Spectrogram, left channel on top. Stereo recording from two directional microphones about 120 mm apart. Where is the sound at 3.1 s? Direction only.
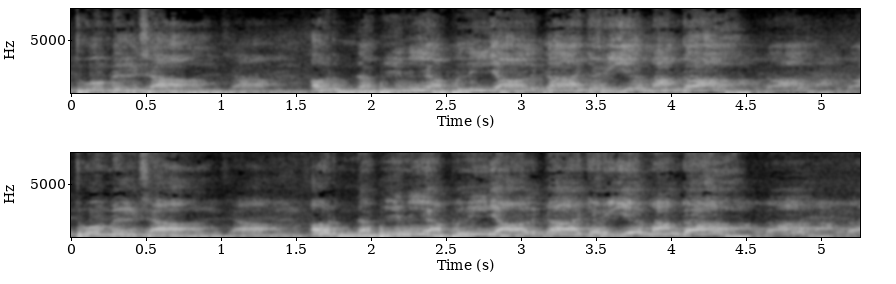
50° right (ahead or behind).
